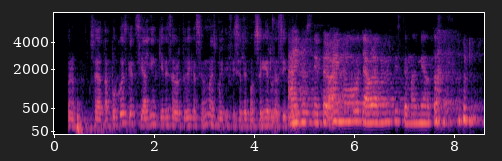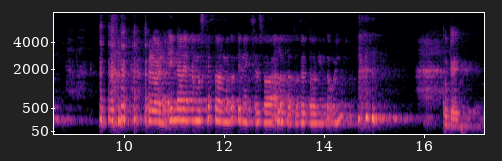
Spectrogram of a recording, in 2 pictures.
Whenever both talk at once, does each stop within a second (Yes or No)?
Yes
